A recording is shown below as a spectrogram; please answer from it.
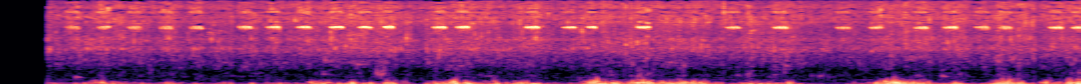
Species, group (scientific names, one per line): Gryllus campestris
Orthoptera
